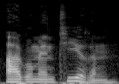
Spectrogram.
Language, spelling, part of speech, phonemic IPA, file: German, argumentieren, verb, /aʁɡumɛnˈtiːʁən/, De-argumentieren.ogg
- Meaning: to argue (to bring forward an argument)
